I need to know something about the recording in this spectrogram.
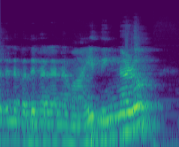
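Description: Speech only: a man talking in Malayalam.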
